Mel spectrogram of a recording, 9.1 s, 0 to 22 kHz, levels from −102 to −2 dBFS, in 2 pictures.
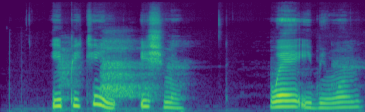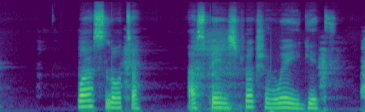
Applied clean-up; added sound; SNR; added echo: neural mask model RNNoise.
